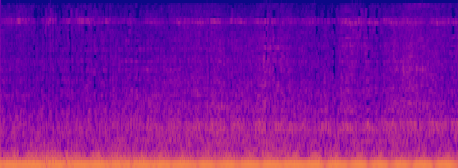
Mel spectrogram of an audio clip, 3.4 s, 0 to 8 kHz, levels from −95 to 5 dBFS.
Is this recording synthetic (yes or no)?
no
